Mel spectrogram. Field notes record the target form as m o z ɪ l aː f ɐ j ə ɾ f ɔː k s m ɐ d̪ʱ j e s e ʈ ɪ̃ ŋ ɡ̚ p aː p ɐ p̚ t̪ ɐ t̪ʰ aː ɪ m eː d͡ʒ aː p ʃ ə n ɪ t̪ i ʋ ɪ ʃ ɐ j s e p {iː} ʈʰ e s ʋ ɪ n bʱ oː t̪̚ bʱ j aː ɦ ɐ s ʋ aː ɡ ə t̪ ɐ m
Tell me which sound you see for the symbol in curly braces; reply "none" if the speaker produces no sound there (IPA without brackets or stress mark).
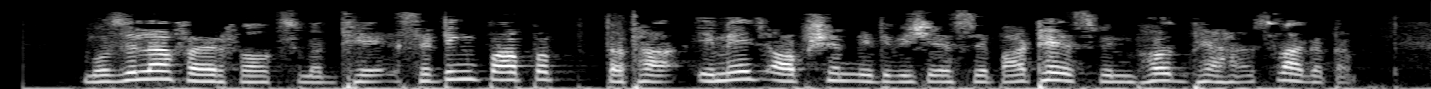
aː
